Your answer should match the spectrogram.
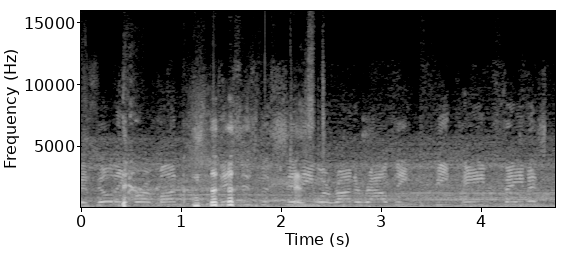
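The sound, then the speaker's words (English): A few slow, sharp hand claps from one person at the start, spaced unevenly, with voices murmuring underneath and continuing after the clapping stops. Stephanie is clapping for herself at the contract signing of Ronda Rousey in Las Vegas. “Stop clapping!”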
